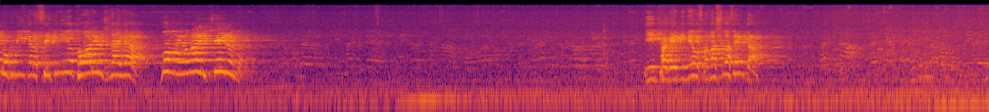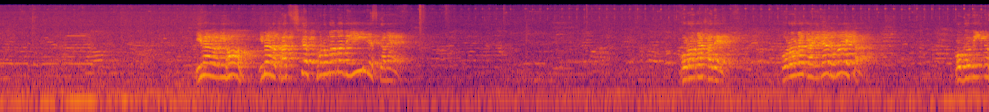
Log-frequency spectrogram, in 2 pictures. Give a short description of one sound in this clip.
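A man gives a speech through a loudspeaker outdoors, in short bursts with pauses.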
